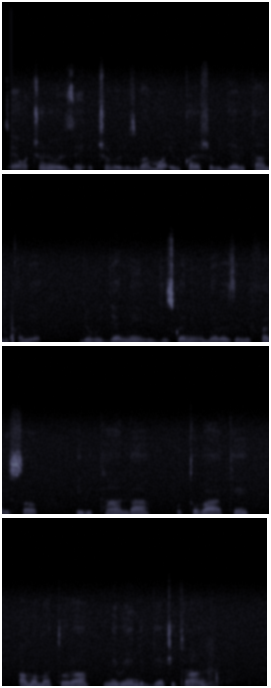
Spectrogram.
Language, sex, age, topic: Kinyarwanda, female, 50+, finance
